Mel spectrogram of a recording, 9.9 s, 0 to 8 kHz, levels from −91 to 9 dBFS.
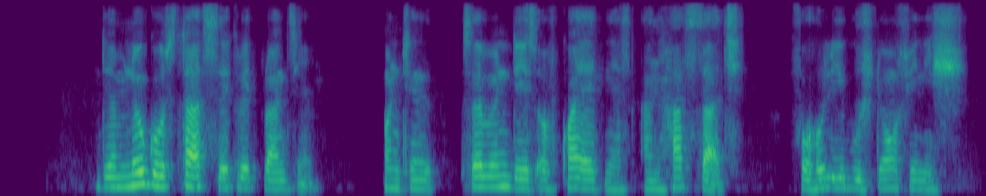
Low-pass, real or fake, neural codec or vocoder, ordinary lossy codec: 7.2 kHz; real; none; AAC, 32 kbps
